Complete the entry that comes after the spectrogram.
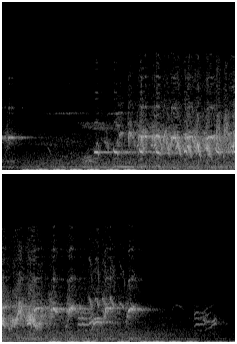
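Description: Birds chirping and singing, several calls overlapping into a busy run of quick chirps in the middle before thinning out.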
